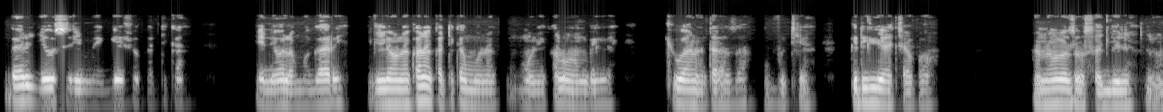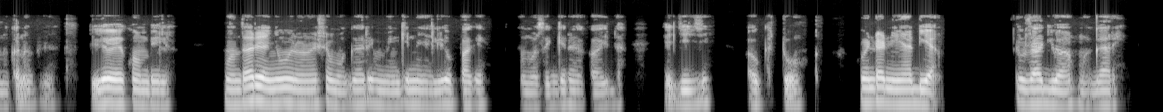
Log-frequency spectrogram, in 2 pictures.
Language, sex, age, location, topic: Swahili, female, 36-49, Nakuru, finance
